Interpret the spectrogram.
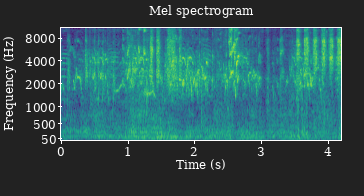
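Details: Budgies chattering in a steady stream of high, scratchy chirps and warbles, rising into denser bursts near the middle and end, with sharp clicks mixed in.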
